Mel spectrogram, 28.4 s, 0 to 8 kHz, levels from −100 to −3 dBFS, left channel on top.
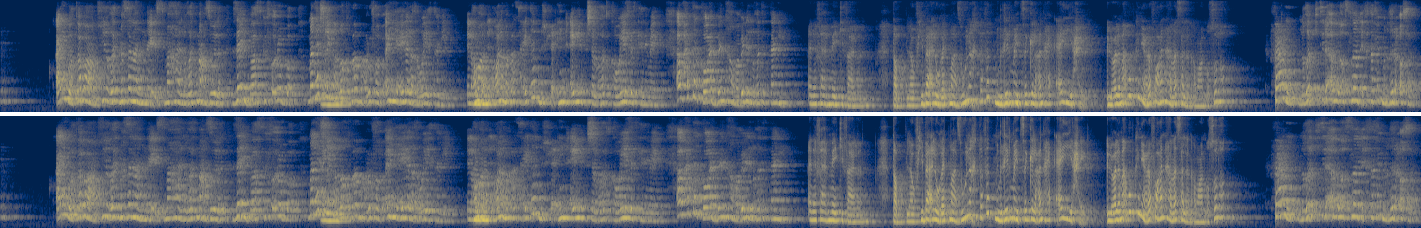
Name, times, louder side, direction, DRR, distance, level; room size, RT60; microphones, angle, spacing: voice 1, 1.1-5.8 6.2-9.0 9.3-15.7 25.5-28.2, equal, 60° left, -3 dB, 1.8 m, -32 dB
voice 2, 6.4-6.8 9.5-9.8 16.2-21.7 22.1-24.5, right 1 dB, 65° right, 9 dB, 0.9 m, -28 dB
10.5 x 7.9 x 7.3 m, 1.3 s
head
